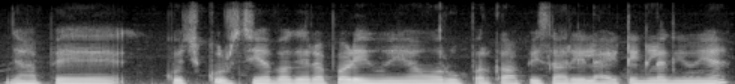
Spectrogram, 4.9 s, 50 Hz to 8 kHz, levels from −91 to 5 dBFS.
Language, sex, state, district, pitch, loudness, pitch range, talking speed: Hindi, female, Madhya Pradesh, Bhopal, 185 Hz, -16 LUFS, 185-190 Hz, 195 wpm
